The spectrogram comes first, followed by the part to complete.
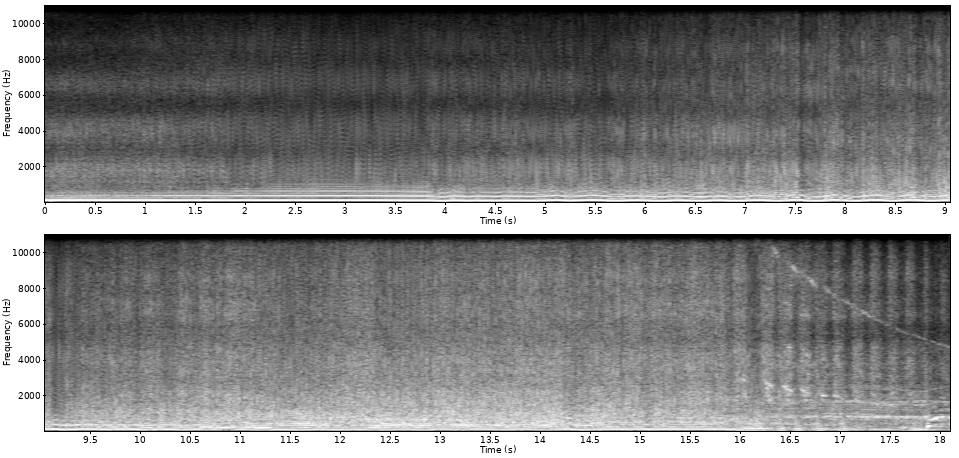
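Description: Turbocharged International pulling tractor's engine held at high, steady revs, then running flat out through a pull, its revs wavering up and down as the noise builds. About two seconds before the end the engine note drops away as the pull finishes.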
